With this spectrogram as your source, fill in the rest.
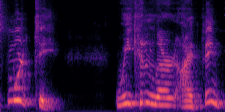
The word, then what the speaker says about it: murti: It's murti. We can learn, I think most of us in the West can learn a two-syllable word called murti.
